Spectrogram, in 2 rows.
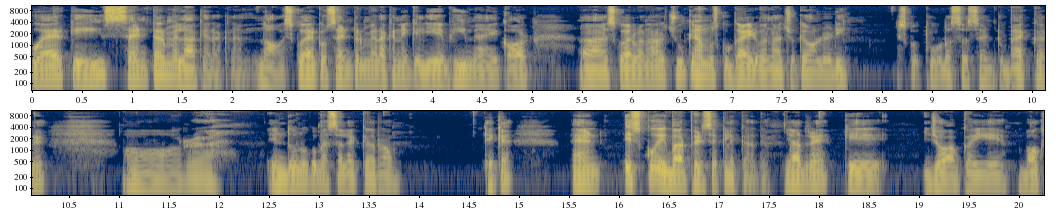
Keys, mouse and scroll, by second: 9.3 ctrl+[, 11.5 click, 13.2-20.2 shift+drag.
